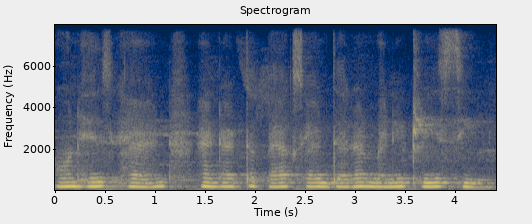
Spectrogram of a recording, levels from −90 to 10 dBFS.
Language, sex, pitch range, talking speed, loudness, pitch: English, female, 185-195 Hz, 165 wpm, -14 LUFS, 190 Hz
